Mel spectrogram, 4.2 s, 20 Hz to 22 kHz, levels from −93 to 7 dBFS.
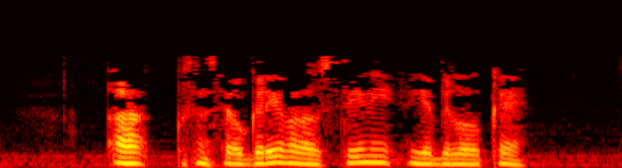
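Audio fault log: Throughout, MP3 compression: nothing above 5.5 kHz, and the speech sounds watery as weak frequency lines flicker between frames, likely from a bitrate near 16 kbps.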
